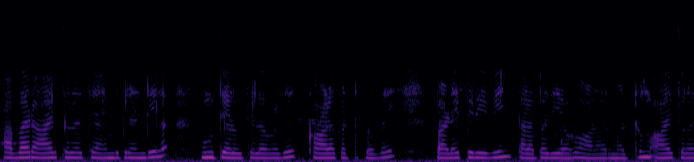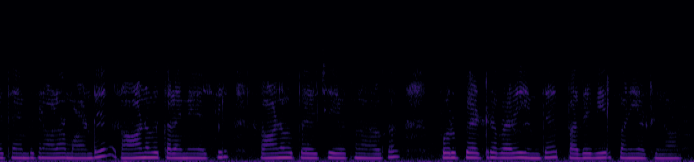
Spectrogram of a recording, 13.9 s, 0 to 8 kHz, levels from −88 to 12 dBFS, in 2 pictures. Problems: none marked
